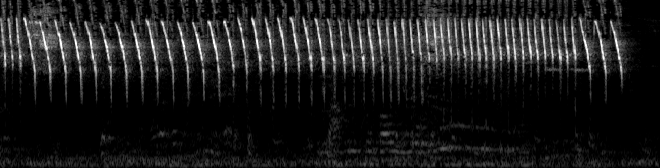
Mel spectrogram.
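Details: Canary song played to stimulate lazy birds to sing: a rapid, steady series of high, downslurred whistled notes, about seven per second, running without a break for nearly eight seconds, with a faint low hum underneath.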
